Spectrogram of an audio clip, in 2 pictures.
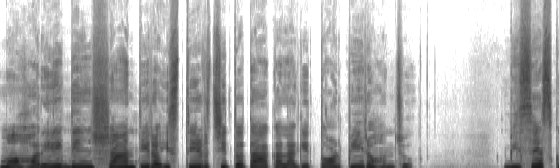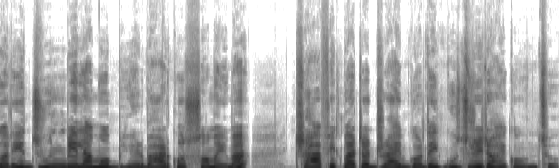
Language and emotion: Nepali, sad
